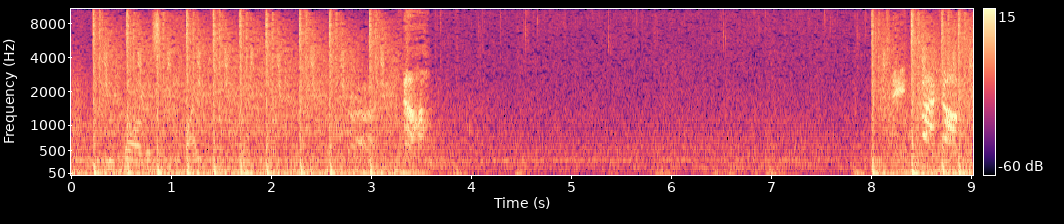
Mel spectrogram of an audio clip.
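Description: Rapid gunfire bursts from a Fallout 4 firefight crackle loudly for the first few seconds, fall to a quieter lull, then return in a sharp burst near the end, with game voices calling out amid the shooting.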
